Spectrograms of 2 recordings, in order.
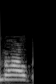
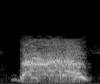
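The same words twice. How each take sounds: First: Said in the usual way. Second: High, loud panicked yell of Balls; screamed demo. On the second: Shown as a demonstration. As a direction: belt it out like falling off a board. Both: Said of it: "like this".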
